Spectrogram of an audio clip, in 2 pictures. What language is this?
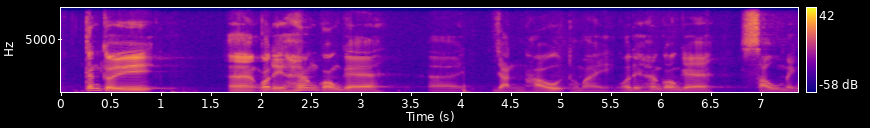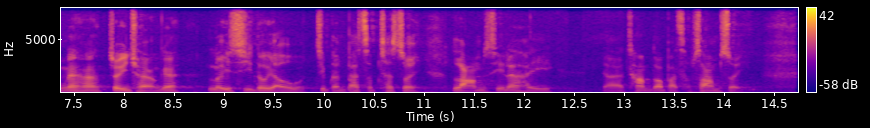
Cantonese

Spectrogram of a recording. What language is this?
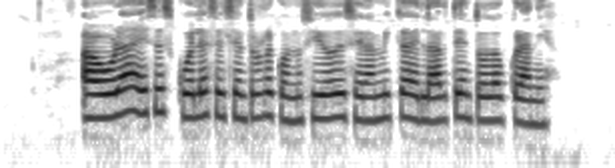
Spanish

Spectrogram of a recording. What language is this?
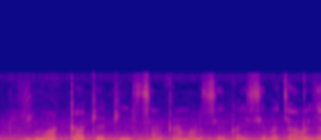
Bhojpuri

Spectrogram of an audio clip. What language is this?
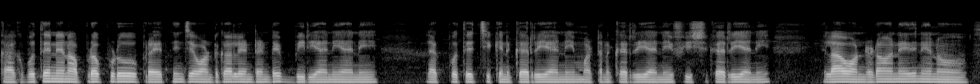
Telugu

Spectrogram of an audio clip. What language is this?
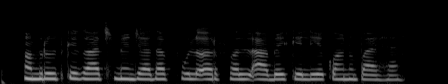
Magahi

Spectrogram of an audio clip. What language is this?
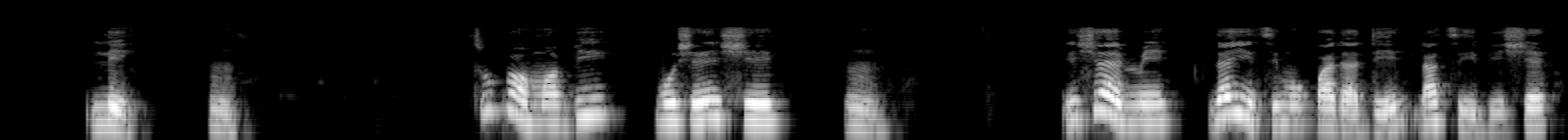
Yoruba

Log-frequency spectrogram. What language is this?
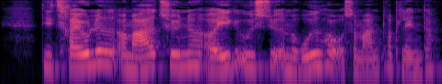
Danish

